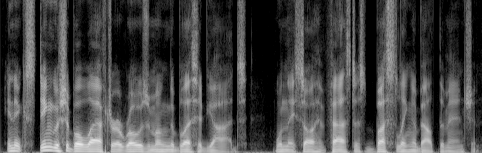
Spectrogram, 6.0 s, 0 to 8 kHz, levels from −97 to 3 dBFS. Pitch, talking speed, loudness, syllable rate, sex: 95 Hz, 150 wpm, -18 LUFS, 5.4 syllables/s, male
